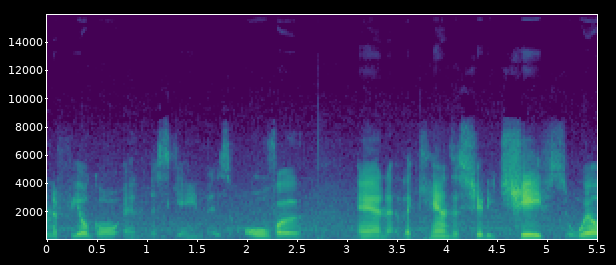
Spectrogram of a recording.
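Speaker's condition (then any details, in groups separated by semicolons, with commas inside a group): No condition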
